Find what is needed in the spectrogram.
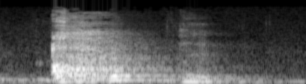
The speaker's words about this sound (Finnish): Minä yskin sinä aikana.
